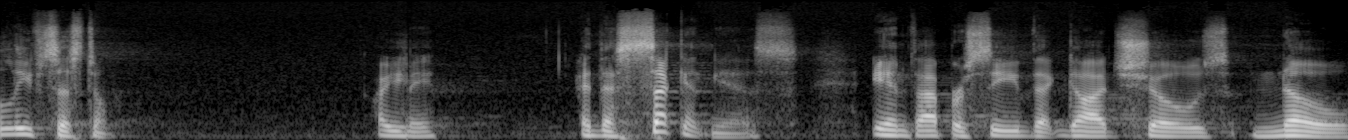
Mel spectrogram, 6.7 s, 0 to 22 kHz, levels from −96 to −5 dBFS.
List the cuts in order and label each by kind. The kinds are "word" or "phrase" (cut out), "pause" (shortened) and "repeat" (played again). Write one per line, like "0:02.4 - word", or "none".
0:02.0 - word
0:03.6 - word
0:04.6 - word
